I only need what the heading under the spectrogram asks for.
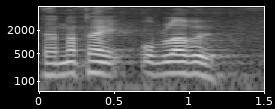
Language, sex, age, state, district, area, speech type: Bodo, male, 60+, Assam, Kokrajhar, rural, spontaneous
